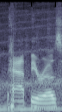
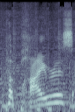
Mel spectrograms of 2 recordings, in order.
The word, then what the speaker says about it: papyrus: podcast the other day they kept saying Pappy Russ and I've like died inside of like that's not how you say it after about five times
